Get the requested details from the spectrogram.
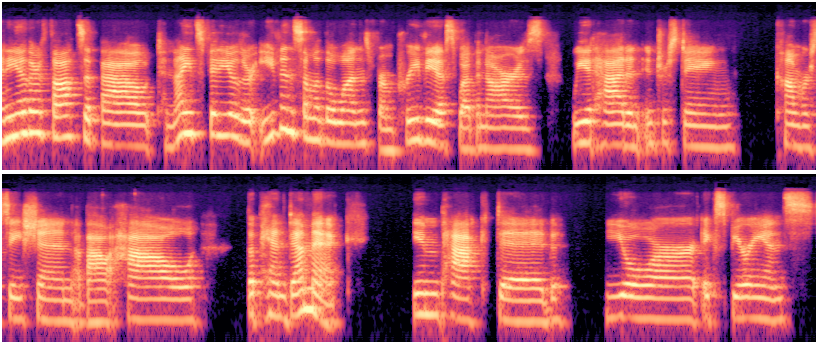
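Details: Adult woman speaking; normal fluent speech.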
